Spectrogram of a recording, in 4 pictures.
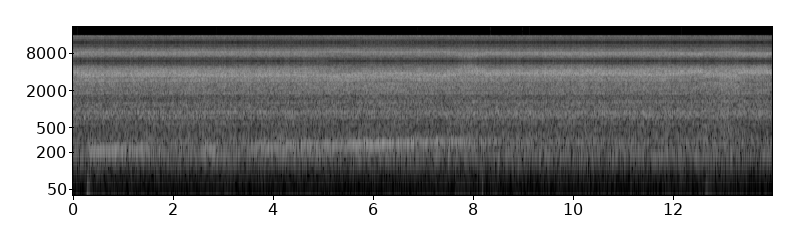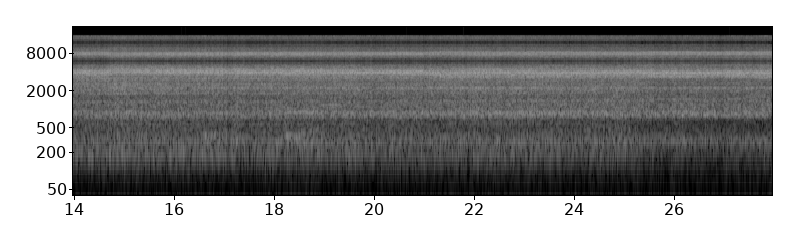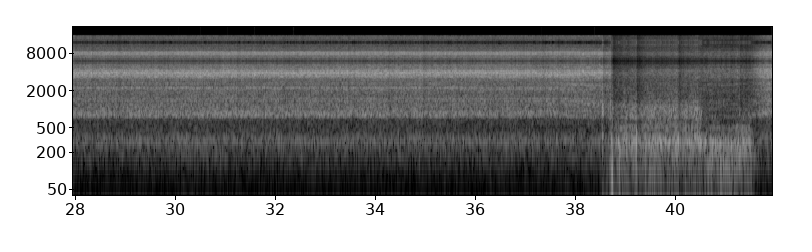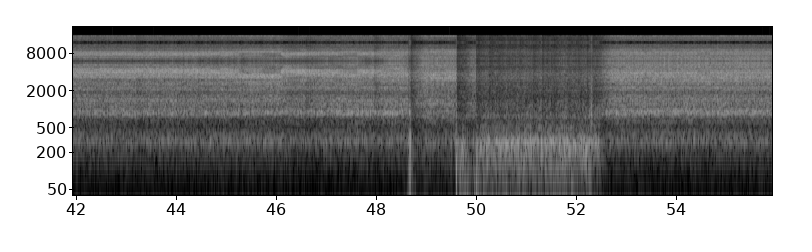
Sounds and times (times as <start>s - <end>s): Engine: 0.0s - 55.9s.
